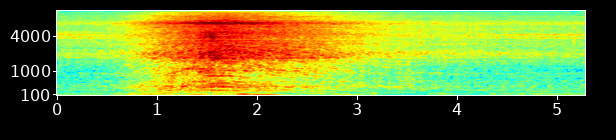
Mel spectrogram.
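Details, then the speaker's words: 2007 Mini Cooper S R56, after fixing low fuel pressure (P0190 fuel pressure sensor) that caused rough idle: quick rev then steady, even idle with no stumble; now idles normally, though still slightly odd at times and oil pressure a bit low. "Look at that. Idles like a charm now."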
